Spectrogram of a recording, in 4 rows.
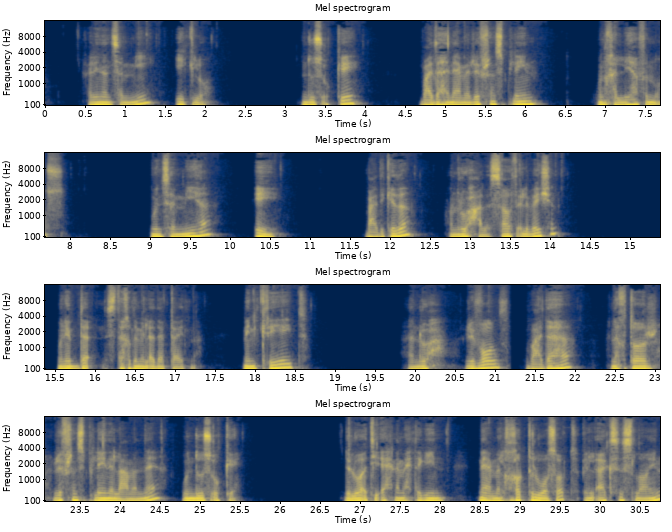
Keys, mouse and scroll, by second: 0.4-2.0 typing, 3.1 click, 5.1 click, 7.0 click, 8.1 click, 8.9 click, 10.1 a, 11.0 click, 13.8 click, 14.0 click, 18.1 click, 20.8 click, 22.4 click, 23.2 click, 25.2 click.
